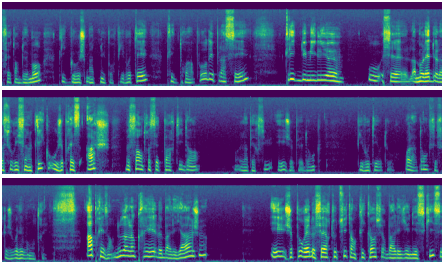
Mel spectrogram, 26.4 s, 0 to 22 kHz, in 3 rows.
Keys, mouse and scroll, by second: 0.6-3.1 drag, 3.4-5.3 middle drag, 10.6 h, 12.0-17.1 drag, 17.3 click, 19.6-21.4 middle drag, 22.1 click, 23.4 click.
